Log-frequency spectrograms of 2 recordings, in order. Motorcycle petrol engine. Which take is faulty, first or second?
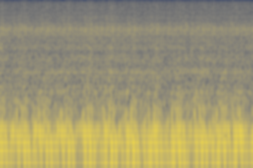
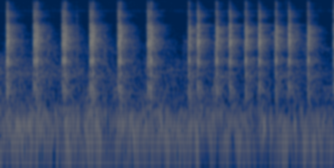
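first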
